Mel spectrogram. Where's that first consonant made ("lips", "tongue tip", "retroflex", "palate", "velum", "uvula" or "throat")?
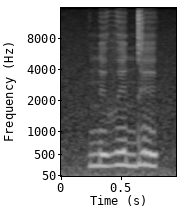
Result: tongue tip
